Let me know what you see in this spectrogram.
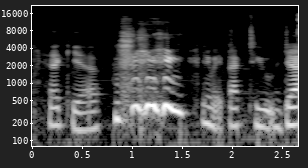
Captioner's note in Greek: Γέλια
